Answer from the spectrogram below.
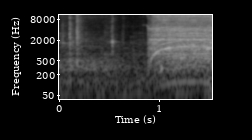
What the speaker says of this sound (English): So you just take a little power drill,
